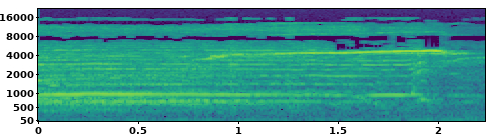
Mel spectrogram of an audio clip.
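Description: Steel pans of a steel orchestra ringing on a held chord that fades out, with a crowd cheering. A high whistle rises in pitch in the second half, and everything cuts off suddenly at the end.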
